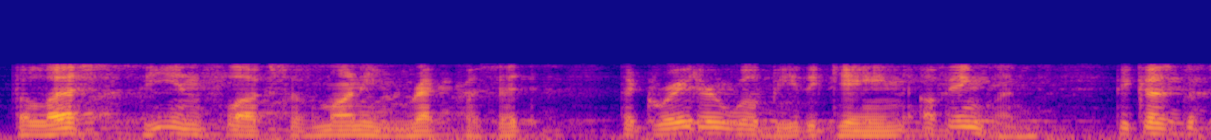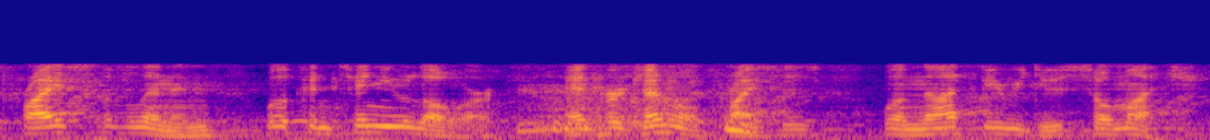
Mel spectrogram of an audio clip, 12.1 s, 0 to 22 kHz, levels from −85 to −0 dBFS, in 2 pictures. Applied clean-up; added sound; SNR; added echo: none; Breathing; 3 dB; reverberation time 2.8 s.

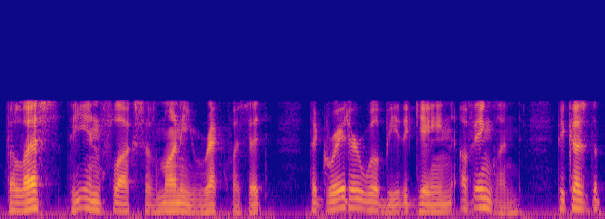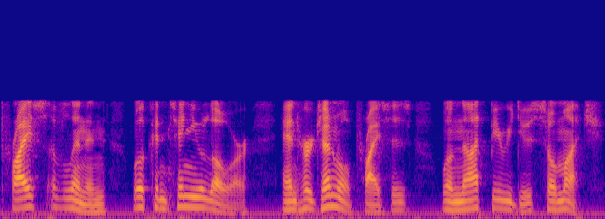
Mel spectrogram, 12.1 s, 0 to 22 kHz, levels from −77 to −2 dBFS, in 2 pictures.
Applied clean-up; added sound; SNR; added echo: none; none; none; none.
